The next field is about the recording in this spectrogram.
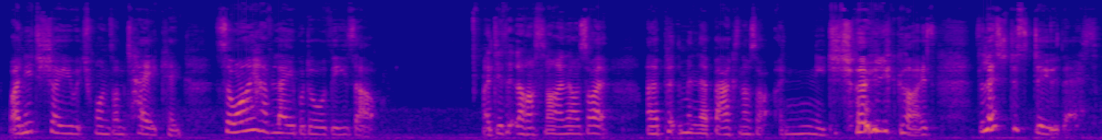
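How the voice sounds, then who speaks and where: A woman vlogging in a casual, chatty way, talking fast and getting excited about small things. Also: mid-range voice, creaky, breathy edge. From United Kingdom. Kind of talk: casual vlog chat.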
